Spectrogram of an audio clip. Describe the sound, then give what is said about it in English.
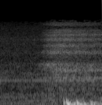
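A single short breath during a guided breathing exercise: a faint airy hiss, then a soft snort-like puff with a low rumble in the second half. “I'm going to inhale and exhale. Going to inhale and exhale again.”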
